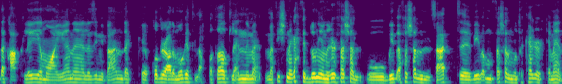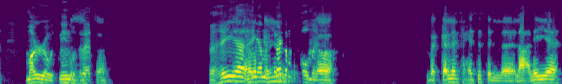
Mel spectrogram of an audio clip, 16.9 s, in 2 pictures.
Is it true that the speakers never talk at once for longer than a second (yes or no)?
no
